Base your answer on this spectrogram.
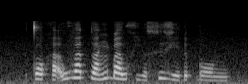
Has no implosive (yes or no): no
